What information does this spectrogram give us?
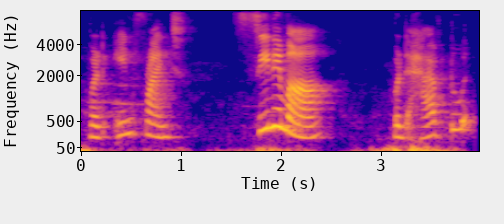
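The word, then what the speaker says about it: cinéma: Then another example is cinema. In English is cinema, but in French, cinema, but have to accent with the E. Cinema. Cinema. Have to put the accent with the E.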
